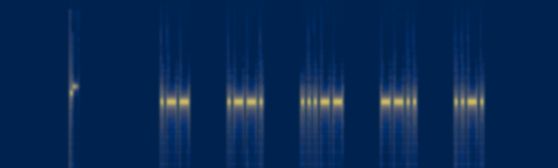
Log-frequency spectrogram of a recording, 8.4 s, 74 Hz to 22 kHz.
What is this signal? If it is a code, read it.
Morse code, heard as a keyed tone, about 25 wpm, spaced as for 12 wpm, 700 Hz. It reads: WP3ZF
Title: USA Call Signs - 5 Characters - 4x Character Spacing - 25wpm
